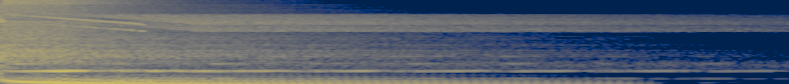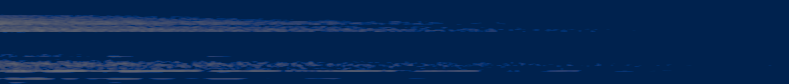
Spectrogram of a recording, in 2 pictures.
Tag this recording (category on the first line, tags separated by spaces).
Sound effects > Electronic / Design
level new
